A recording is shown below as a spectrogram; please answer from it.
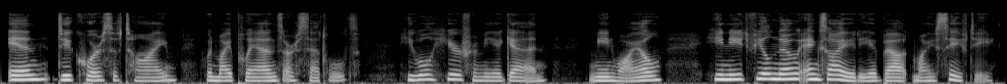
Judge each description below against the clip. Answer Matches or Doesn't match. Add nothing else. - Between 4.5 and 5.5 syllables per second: Doesn't match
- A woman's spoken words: Matches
